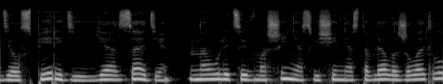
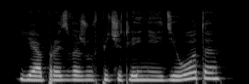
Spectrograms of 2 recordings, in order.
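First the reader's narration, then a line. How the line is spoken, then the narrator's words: Snorted. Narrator (Russian): фыркнул Антон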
